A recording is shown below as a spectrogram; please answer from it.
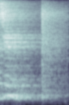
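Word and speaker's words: djinn: See, you have seen the word jinn. Right? But I said jinn. The word D shouldn't be pronounced. This is silent here. So we call it jinn.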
